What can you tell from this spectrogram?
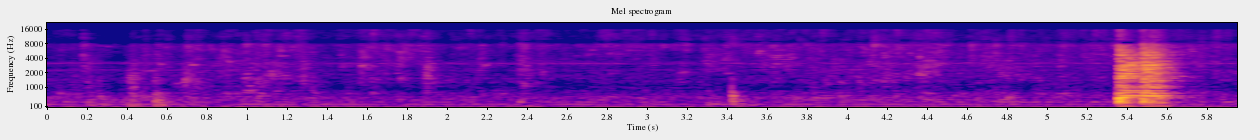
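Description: Faint kitchen sounds: a spatula scraping a stainless steel bowl, with small clicks and water running from a tap in the background. About five seconds in, a short loud burst of noise.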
